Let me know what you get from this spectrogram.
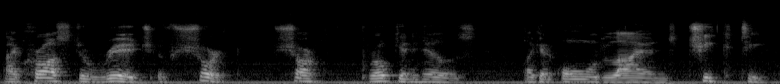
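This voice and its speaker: A man reading verse aloud dramatically, with measured, emphatic and theatrical phrasing. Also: mid-range voice, steady tone, a little mellow, poor audio. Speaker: poetry reader. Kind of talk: expressive dramatic poetry reading.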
